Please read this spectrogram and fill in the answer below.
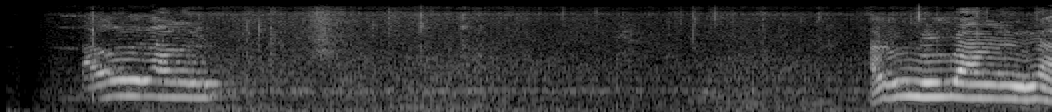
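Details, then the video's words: Kitten meowing while eating indoors: two clear, high, slightly wavering meows, one near the start and one at the end, separated by quieter munching. "Kitten Makes Hilarious Sounds While Eating"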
